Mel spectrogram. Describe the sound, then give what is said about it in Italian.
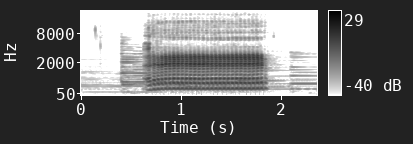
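A single voiced tongue trill done as a vocal warm-up exercise, a rolled-r buzz held steady on one pitch for about a second with a rapid fluttering pulse, fairly loud, with a soft hum before and after. “quindi il suono muto a bocca chiusa, il lip roll, il tank trill.”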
